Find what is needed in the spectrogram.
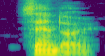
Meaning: Sandwich
- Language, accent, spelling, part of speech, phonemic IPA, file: English, Australia, sando, noun, /ˈsændoʊ/, En-au-sando.ogg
